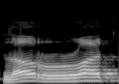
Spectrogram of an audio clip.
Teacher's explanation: را کے اوپر زبر، را کو موٹا پڑھیں گے،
